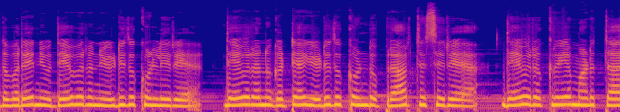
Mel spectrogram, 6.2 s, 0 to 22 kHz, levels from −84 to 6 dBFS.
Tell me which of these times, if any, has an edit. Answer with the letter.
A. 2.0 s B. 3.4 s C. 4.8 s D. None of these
A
